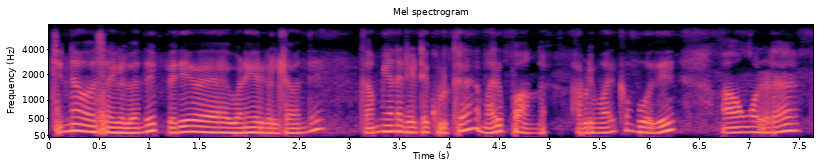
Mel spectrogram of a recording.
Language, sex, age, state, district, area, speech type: Tamil, male, 18-30, Tamil Nadu, Thanjavur, rural, spontaneous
